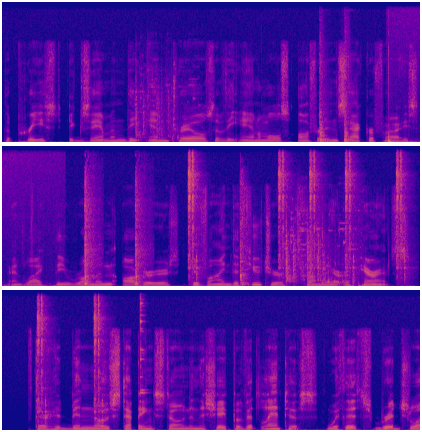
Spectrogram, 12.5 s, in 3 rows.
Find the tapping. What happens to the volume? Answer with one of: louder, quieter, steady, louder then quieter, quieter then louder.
louder then quieter.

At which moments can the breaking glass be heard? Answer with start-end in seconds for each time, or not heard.
1.3-2.0, 7.0-8.1.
